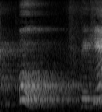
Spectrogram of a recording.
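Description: A woman's voice speaking in long, drawn-out syllables, as when calling out letters to young children.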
